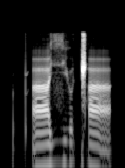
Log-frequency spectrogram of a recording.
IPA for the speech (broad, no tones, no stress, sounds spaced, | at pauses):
pʼ a zʲ o ǁ a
